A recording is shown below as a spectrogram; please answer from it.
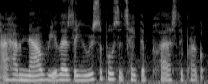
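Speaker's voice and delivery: ordinary delivery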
